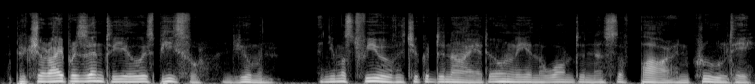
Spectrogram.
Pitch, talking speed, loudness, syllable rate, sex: 110 Hz, 215 wpm, -18 LUFS, 5.7 syllables/s, male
